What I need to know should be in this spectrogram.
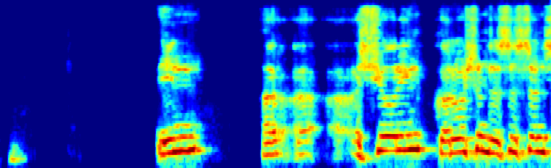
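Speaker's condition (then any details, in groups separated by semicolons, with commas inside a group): No condition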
